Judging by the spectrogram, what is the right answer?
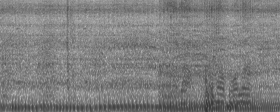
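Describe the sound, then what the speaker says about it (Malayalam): A motorcycle engine runs close by with a steady, throbbing idle, then swells louder and rougher midway as it revs, with a few sharp knocks near the end. "ബൈക്ക് സ്റ്റാർട്ട് ചെയ്യുന്നു."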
